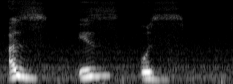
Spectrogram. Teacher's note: زا کی آواز میں بزنگ ساؤنڈ ہوتا ہے، جو ہنی بی کا ساؤنڈ ہوتا ہے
